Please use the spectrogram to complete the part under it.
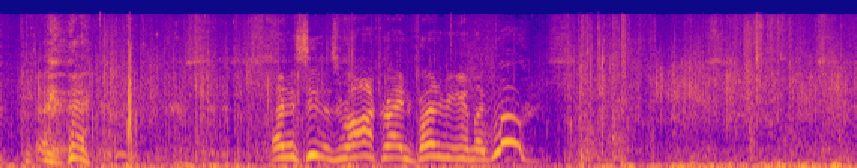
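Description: Bicycle tyres crunch and rattle over a rocky trail.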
